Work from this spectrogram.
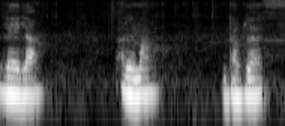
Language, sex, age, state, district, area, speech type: Bengali, male, 45-60, West Bengal, Howrah, urban, spontaneous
